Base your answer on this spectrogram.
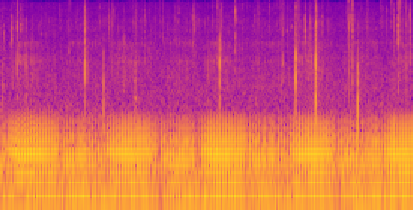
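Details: Relaxed cat purring, a throaty low rumble pulsing with slow breaths a little under once per second, while fireplace embers crackle and snap in the background.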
